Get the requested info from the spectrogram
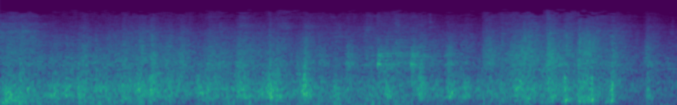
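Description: Suburban electric local train (EMU) running, heard from aboard: a steady rush of wheel and track noise with rapid, irregular clicks and clatter of the wheels over rail joints.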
